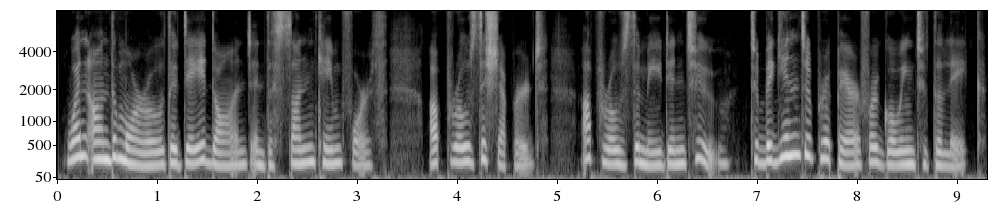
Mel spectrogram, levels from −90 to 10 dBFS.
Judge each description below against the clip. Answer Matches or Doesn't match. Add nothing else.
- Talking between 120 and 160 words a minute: Doesn't match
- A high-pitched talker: Matches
